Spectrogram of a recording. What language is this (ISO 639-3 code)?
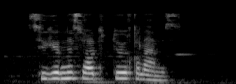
uzb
